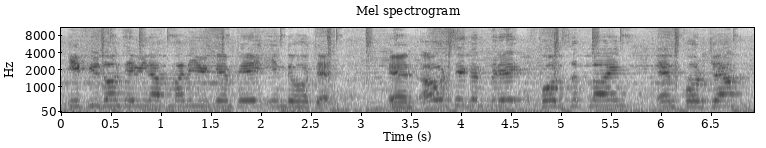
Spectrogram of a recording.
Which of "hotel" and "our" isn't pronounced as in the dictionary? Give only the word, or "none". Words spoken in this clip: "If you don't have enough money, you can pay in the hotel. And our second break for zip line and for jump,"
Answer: none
